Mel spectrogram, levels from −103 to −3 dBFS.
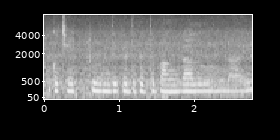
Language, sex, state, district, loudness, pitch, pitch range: Telugu, female, Telangana, Karimnagar, -16 LUFS, 205 Hz, 195-210 Hz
